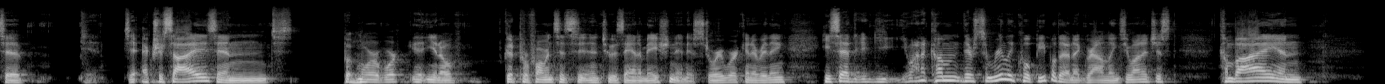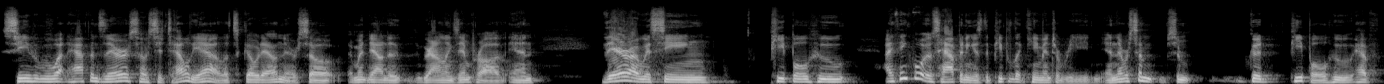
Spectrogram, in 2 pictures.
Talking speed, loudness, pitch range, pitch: 195 wpm, -20 LUFS, 100-130 Hz, 110 Hz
